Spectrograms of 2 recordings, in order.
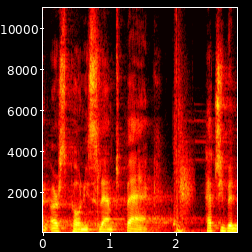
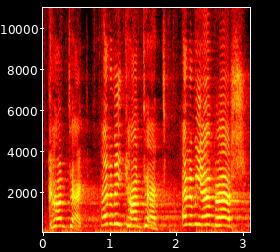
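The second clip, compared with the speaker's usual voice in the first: hysterical screaming; faster than usual. A narrator's reading. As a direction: scream the alarm in hysterical panic. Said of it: "the mare screamed hysterically".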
